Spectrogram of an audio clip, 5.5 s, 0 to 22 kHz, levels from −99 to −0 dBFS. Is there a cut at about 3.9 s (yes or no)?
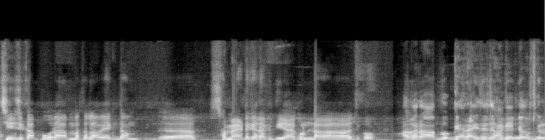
yes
